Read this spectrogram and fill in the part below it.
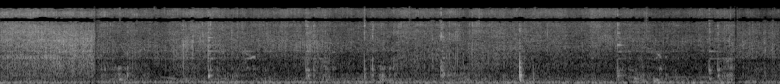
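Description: Potatoes sizzle steadily in hot oil after lightly fried onions, a constant close crackling hiss broken by occasional scraping stirs of a spatula.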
